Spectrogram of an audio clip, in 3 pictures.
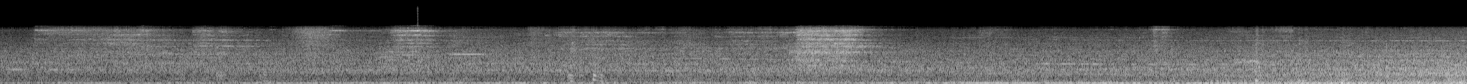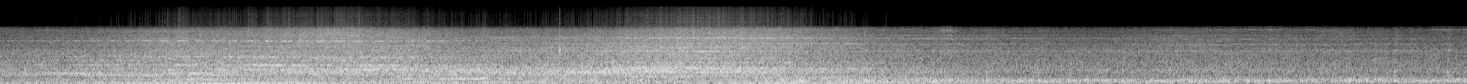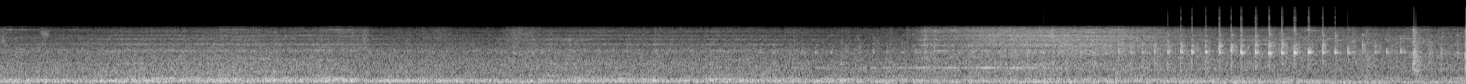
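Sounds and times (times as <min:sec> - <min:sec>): diesel locomotive: 0:00.0 - 0:44.0
train wheels rumbling on rail: 0:00.0 - 0:44.0
wheel clicks over rail joints: 0:40.4 - 0:44.0.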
